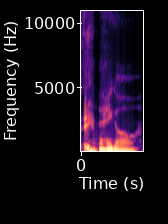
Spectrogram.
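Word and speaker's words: Ahegao: How's it pronounced? Ahego.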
